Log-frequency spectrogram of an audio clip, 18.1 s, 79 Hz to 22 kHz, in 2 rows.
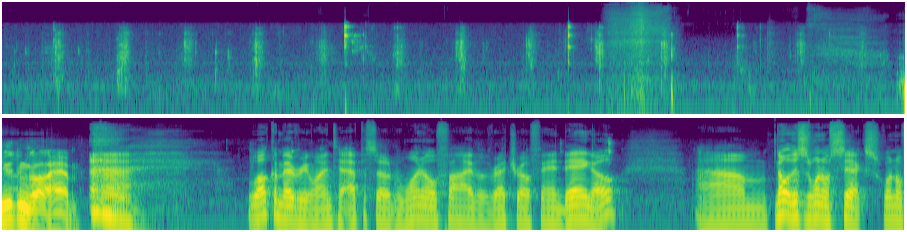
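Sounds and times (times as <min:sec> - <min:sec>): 
crunchy chewing of food: 0:00.0 - 0:09.0
short rustling burst: 0:06.0 - 0:06.7
speech: 0:09.0 - 0:10.4, 0:11.5 - 0:15.4, 0:16.0 - 0:18.0.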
